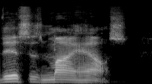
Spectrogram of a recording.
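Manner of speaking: firm, pressing, very emphatic, insistent tone. Recounting what a man told him, imitating his emphatic insistence. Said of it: "Very, very emphatically, he's like".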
